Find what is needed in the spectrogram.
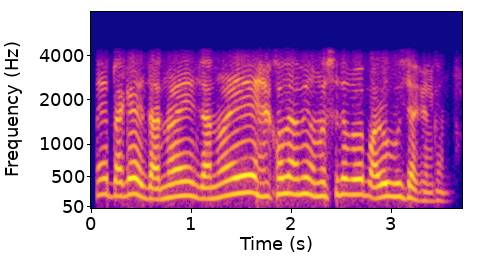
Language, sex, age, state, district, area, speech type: Assamese, male, 18-30, Assam, Charaideo, rural, conversation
